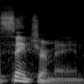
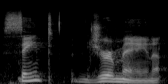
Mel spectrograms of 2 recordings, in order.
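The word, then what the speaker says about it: St-Germain: Jim man nope nope why did you say it that way that's how it would be pronounced in French I should be like German st. Germain st.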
